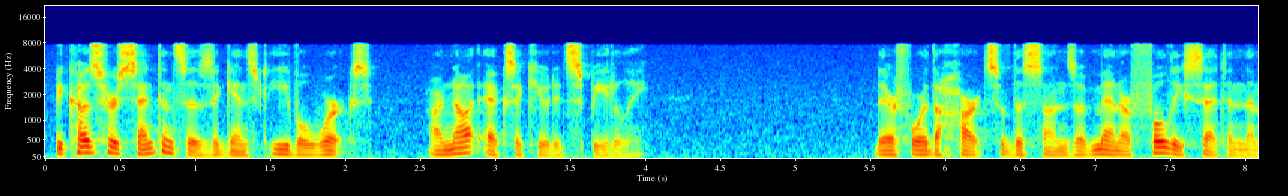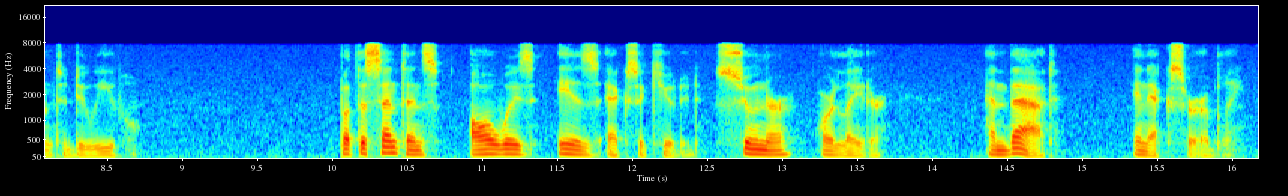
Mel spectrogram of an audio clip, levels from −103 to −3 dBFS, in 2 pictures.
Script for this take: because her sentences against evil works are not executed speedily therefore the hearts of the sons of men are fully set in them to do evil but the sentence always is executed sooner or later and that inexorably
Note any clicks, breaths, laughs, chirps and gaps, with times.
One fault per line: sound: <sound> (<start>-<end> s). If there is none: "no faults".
no faults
